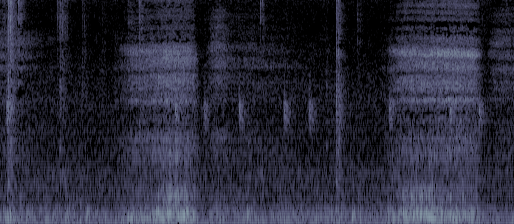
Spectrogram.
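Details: Soft snoring by the fire: soft, rumbling snores on two slow breaths, with crackling fire pops in the background; gentle snoring.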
